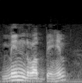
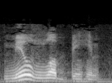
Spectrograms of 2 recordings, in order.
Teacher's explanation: So you don't say min rabbihim, you drop it. You drop the noon and you merge the meem with the ra, and you say mil rabbihim immediately. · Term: idgham without ghunna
